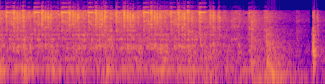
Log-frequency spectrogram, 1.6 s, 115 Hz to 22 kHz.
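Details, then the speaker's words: Hand-cranked 1920s Pathescope 'Baby' home cine projector, with a mechanism based on the 1890s Lumière cinematograph: light mechanical chatter and intermittent clunks that are the mechanism's normal operation, not a fault. "That clunking noise that you can hear is part of the mechanism. Not an error or mistake or problem."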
